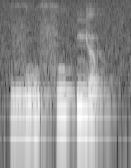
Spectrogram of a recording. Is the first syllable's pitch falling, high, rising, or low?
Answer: rising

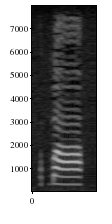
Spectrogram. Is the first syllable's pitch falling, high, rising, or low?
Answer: high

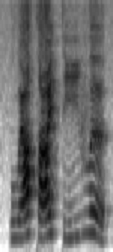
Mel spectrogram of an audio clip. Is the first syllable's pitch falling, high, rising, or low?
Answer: rising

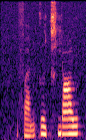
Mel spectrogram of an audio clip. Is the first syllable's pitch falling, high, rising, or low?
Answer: rising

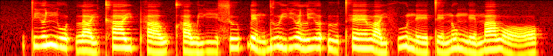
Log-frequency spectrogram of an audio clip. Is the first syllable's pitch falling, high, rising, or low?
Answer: rising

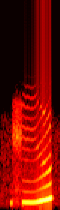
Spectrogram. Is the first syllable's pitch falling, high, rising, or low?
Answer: rising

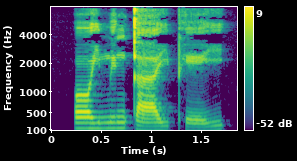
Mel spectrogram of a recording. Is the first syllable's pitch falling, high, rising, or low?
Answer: high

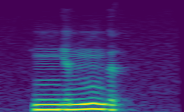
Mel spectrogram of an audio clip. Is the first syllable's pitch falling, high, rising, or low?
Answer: rising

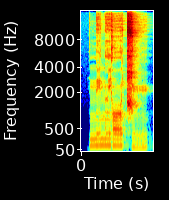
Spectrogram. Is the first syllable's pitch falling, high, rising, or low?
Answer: high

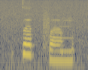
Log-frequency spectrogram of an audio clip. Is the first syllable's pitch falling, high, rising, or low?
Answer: high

